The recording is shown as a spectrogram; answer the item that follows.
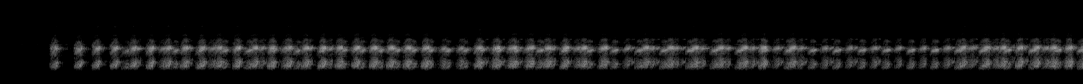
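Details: Tree frogs at a forest pond in north-east Italy on an April night start up abruptly after a faint tone, then keep up loud, rapid, rhythmic croaking, several callers overlapping.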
